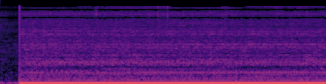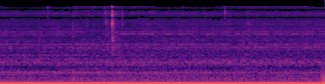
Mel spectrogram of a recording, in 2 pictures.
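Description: Steady, loud low electrical hum with a buzzing edge, like an appliance motor running, unchanging throughout, with one faint click about four and a half seconds in.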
